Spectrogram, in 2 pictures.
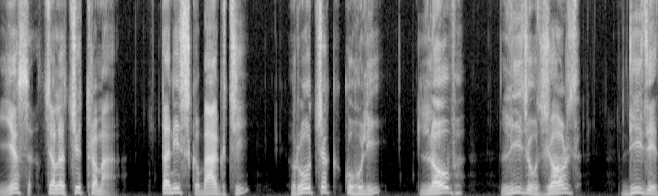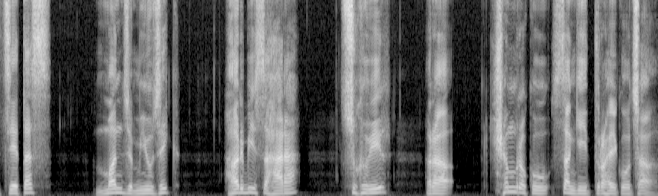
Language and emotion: Nepali, neutral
